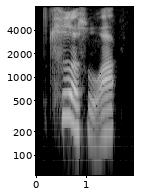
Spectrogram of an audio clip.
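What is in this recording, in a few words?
"toilet", Mandarin Chinese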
